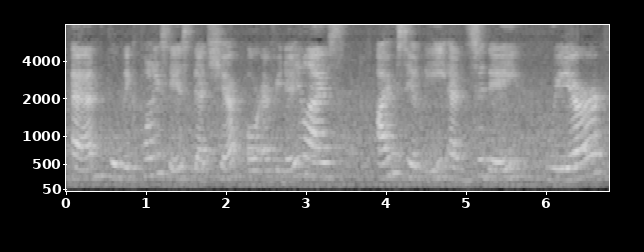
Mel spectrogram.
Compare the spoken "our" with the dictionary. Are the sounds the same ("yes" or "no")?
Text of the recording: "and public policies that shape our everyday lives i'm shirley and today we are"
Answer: yes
